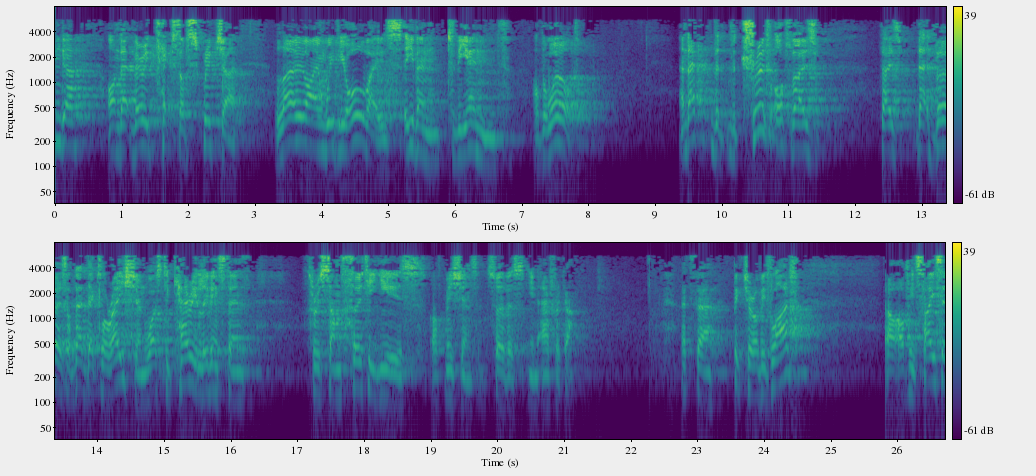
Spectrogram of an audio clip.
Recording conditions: large echoing room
